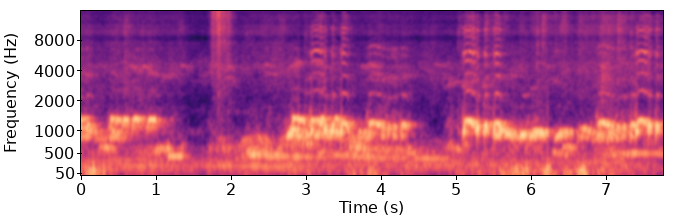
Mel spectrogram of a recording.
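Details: Strong-voiced local zebra dove in full song, delivering bursts of fast, rolling coo trills separated by quieter gaps, with faint background knocks.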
